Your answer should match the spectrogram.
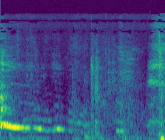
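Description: A girl's drawn-out vocal wail that swoops up and then falls in pitch, lasting just under a second, followed by quieter movement noise.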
